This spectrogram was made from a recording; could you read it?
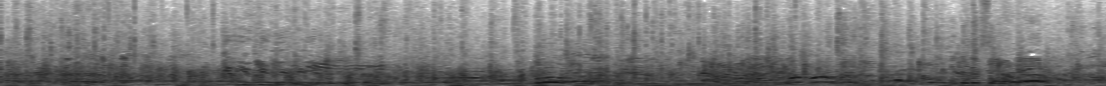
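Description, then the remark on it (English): An audience claps loudly and steadily for about eleven seconds, a dense patter of many hands with excited voices and cheers mixed in throughout. “There must be no more clapping.”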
